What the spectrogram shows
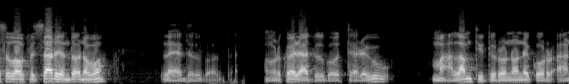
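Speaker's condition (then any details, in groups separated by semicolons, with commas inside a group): No condition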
